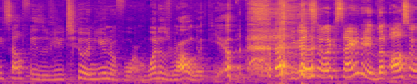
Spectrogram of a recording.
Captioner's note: laughing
